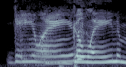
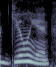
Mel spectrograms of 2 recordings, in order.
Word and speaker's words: Ghislaine: Ghislaine Maxwell. – What? Wait, what did we say? Jillian? – And I kept calling her Gillian.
